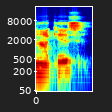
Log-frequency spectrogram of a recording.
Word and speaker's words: Jaquez: My name is Jaquez. The J sounds like an H, so that for those of you that are reading might pronounce it differently.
